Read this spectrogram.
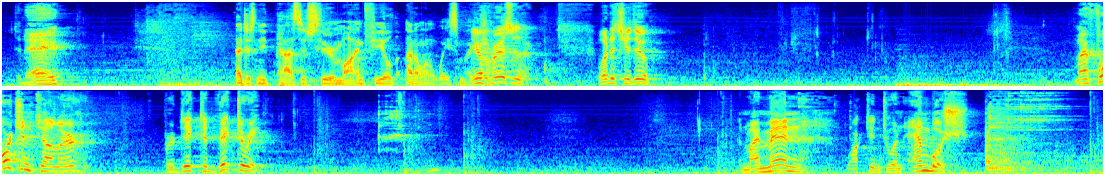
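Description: A man speaks in a low, gruff voice, close by.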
